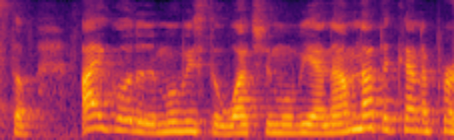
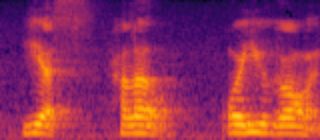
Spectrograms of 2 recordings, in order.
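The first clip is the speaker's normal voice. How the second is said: speaking through tightly clenched, gritted teeth; 3 semitones lower than usual. Speaker imitating people they dislike, talking through clenched teeth. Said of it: "They clench their teeth like this and they go".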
